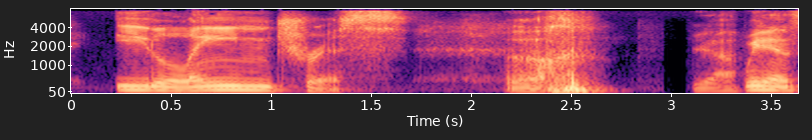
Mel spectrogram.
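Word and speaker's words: Elantris: so technically once again while we always say this one wrong we call it elantas the way this language works the technical pronunciation would be Elis yeah we didn't say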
